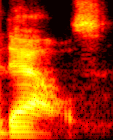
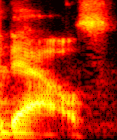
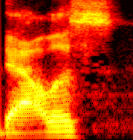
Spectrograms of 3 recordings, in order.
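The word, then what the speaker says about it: The Dalles: county seat of dao the daos the daos in case anybody wonders what that is it's not dallas if you ever see the dolls that's how you say it oregon's really weird we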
